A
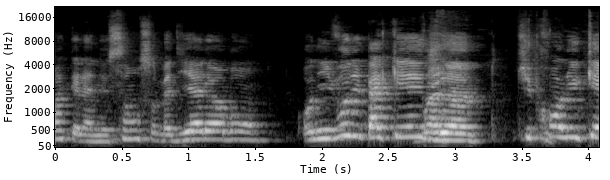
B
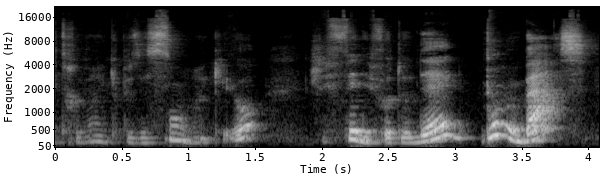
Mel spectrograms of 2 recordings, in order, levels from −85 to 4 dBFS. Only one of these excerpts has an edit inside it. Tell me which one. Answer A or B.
B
